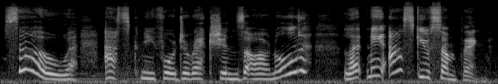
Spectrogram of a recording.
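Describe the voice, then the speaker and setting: A woman's voice: sits high, big pitch swings, a little slow, a bit bright, a little hiss or hum, exaggerated voice. A woman playing a proud, dramatic young astrologist in an anime-style video game, haughty and emphatic. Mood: composed, inquisitive.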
